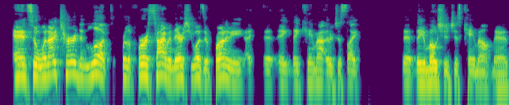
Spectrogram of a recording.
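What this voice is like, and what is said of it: Choked-up, emotional voice. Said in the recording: “I'm getting choked up right now saying it.”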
